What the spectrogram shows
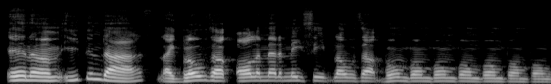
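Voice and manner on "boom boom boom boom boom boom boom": soft, low run of booms; fading imitated explosions. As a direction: let each blast sink lower and softer. Imitating explosions as game ends.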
